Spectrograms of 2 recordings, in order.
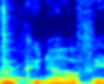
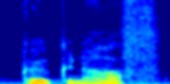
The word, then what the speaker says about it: Keukenhof: Kuchenhof, it's spelled K-E-U-K-E-N-H-O-F, Kuchenhof. – K-E-U-K-E-N? – Yeah, H-O-F. H-O-F.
